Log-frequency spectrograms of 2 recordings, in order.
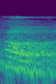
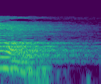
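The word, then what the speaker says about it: hour: No, we don't pronounce a how, we pronounce it as a our, and our, why? Because the initial sound is of a O, which is a vowel, and so you use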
